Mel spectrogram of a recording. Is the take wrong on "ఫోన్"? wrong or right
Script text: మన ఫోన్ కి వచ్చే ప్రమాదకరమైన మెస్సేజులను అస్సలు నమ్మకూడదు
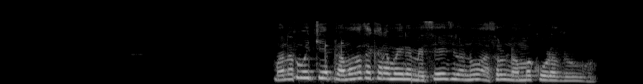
wrong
